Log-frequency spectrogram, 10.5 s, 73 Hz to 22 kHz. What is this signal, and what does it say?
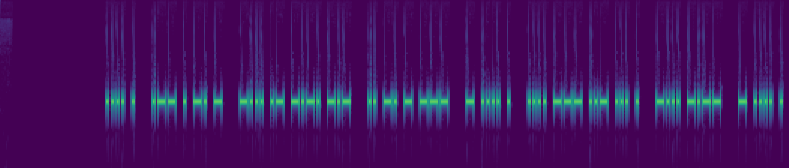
Morse code, heard as a keyed tone, about 36 wpm, 700 Hz. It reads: HE WENT BACK INTO THE HOUSE BY THE
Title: Sentences from Top 1000 Words - Review Part 2 - 35wpm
